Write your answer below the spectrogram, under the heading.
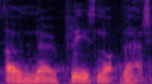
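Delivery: normal talking voice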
